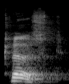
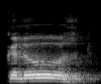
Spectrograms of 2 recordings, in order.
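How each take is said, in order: First: The ending sounds like a light t. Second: The final d is pronounced clearly. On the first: The speaker calls it right. "वो T की आवाज बोल देंगे हल्की सी आखिर में" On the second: The speaker calls it wrong. "वो D को भी नुमाया करके पढ़ने की कोशिश करें"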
